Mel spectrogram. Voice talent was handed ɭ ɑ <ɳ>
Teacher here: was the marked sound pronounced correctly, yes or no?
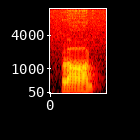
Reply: yes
